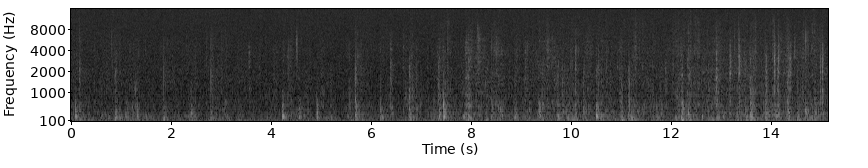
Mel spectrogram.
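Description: Footsteps and shuffling echo in a large hall as many people move about.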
